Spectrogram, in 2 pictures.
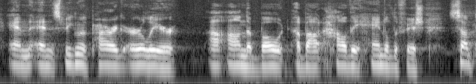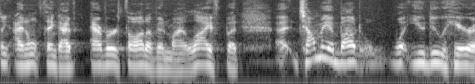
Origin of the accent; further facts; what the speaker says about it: Lansing, Michigan, United States; one of them actually has been to Lansing, my hometown in Michigan.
